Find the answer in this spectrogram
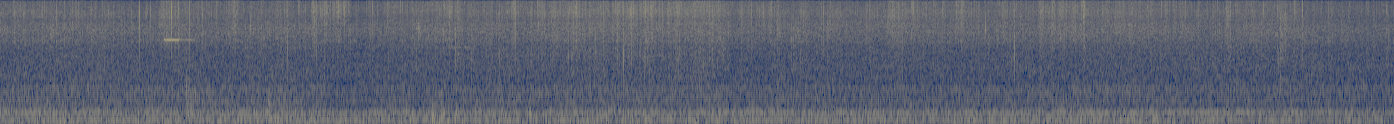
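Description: Cubes of raw meat searing on a hot cast-iron griddle: a steady sizzle full of fine crackles, with a faint steady hum beneath.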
